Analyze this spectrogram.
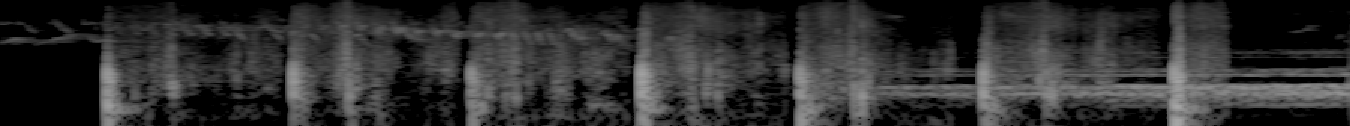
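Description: Small footsteps thud on a wooden floor.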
